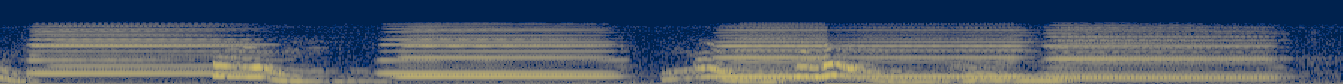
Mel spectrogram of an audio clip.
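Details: Over sustained reedy musical chords, September the Singing Dog moans for her morning bone, her favoured stimulant, with sliding falls and wavering, looping howls that rise and dip repeatedly.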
